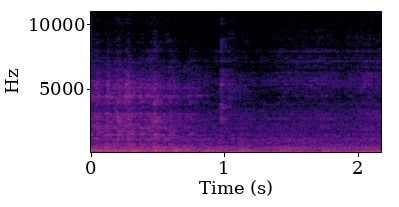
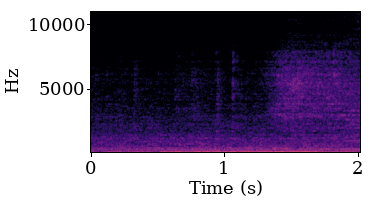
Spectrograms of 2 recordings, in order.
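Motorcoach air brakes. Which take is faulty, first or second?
second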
